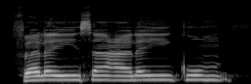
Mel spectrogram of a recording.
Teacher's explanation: فَلَيْسَ عَلَيْكُمْ، فلیس میں لام کو یا کے سامنے لانا ہے، یا لین بغیر کھینچے پڑھیں گے، سین کی سیٹی باریک ہوگی۔ فلیس علیکم، عین کو گہرائی سے ادا کریں گے، لام کو یا کے سامنے لانا ہے، یا لین بغیر کھینچے پڑھیں گے، کاف کو میم ساکن کے سامنے لانا ہے، میم ساکن میں غنہ کریں گے۔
